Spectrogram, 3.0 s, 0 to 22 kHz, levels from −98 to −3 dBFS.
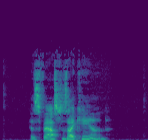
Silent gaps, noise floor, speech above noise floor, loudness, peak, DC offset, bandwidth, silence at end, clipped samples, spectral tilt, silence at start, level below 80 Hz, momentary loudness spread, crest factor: none; -85 dBFS; 46 dB; -36 LUFS; -22 dBFS; under 0.1%; 14.5 kHz; 0.85 s; under 0.1%; -1.5 dB/octave; 0.6 s; -84 dBFS; 14 LU; 20 dB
